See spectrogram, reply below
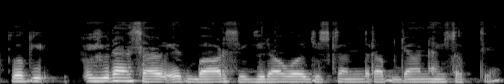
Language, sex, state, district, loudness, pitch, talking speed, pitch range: Hindi, male, Chandigarh, Chandigarh, -16 LUFS, 125 Hz, 165 wpm, 120-145 Hz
